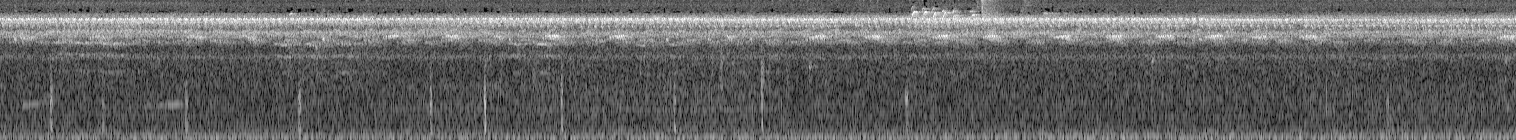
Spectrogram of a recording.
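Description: Faint, steady high-pitched insect chorus with an evenly pulsing note beneath it, and a few scattered faint clicks and snaps.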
